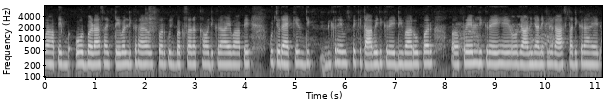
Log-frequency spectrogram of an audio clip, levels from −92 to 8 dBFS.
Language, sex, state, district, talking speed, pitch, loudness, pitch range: Hindi, female, Bihar, Darbhanga, 240 wpm, 225 Hz, -17 LUFS, 220-230 Hz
